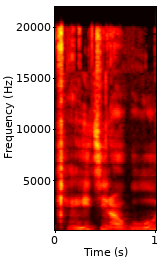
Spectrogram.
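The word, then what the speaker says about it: gauge: 그 주사 바늘의 크기는 G라고 사용하지만 읽을 때는 게이지라고 읽어주셔야겠어요.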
